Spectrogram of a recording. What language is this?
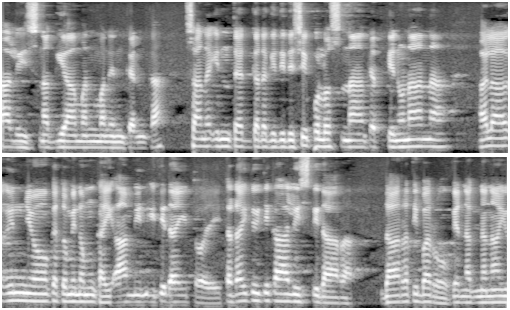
Filipino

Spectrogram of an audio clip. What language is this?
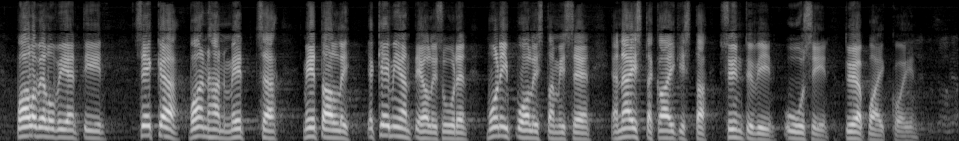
Finnish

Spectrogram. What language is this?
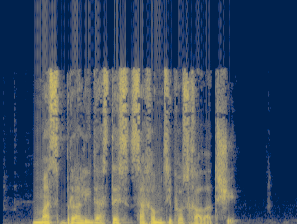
Georgian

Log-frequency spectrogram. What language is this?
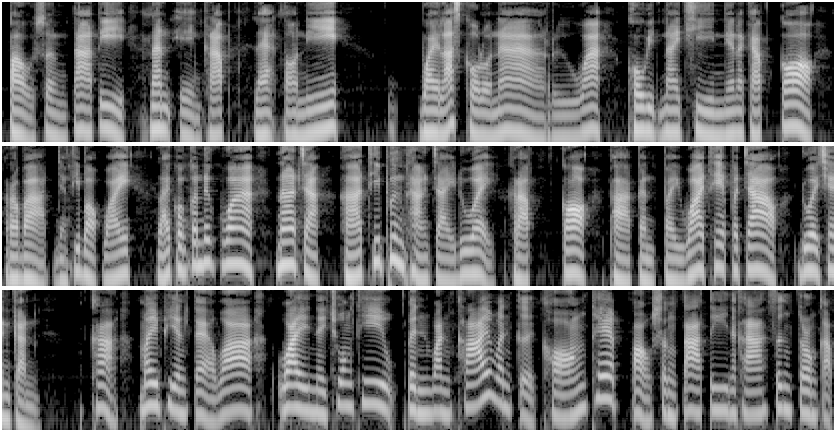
Thai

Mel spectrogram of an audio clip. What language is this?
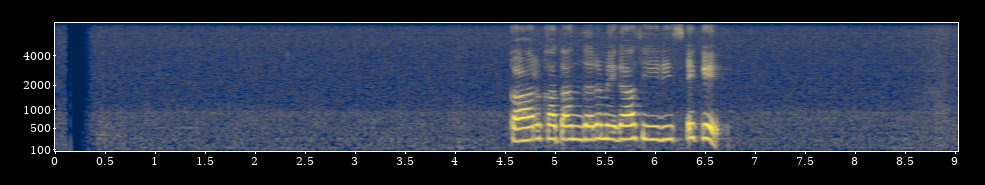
Sinhala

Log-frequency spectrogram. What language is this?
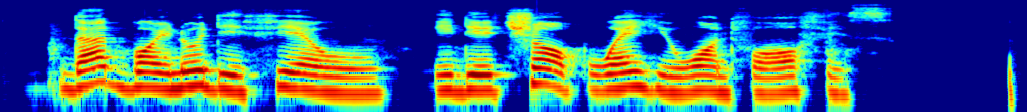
Nigerian Pidgin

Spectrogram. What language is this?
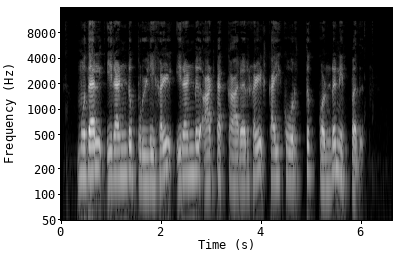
Tamil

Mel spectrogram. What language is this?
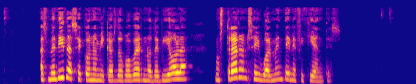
Galician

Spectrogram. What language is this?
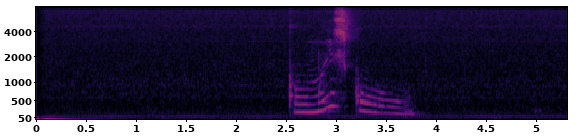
Russian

